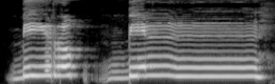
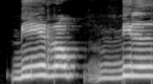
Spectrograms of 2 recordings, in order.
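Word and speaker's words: بِرَبِّ النَّاسِ: Syamsiah yaitu huruf nun maka dibacanya tidak nampak huruf al-nya birabbin Bukan birabbil tapi langsung masuk ke huruf nun birabbin nah yang demikian disebut alif lam syamsiah setelah alif lam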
